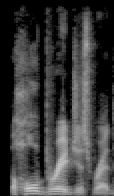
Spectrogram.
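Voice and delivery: ordinary talk, nothing marked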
